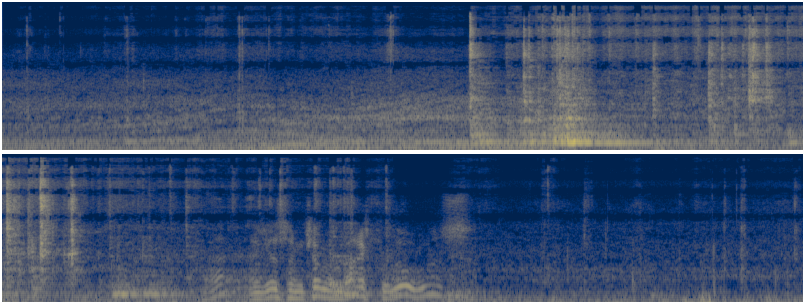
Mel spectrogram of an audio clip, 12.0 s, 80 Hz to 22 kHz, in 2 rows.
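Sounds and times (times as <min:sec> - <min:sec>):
vehicle running with low hum: 0:00.0 - 0:07.9
clattering and knocking: 0:03.5 - 0:08.8.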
